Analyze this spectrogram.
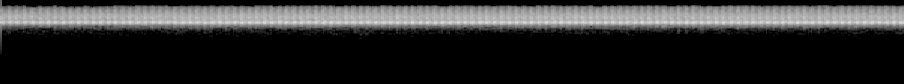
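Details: Grasshoppers in a continuous, high, thin insect trill of rapid, evenly pulsing chirps that never pauses, with no music or other sounds.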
